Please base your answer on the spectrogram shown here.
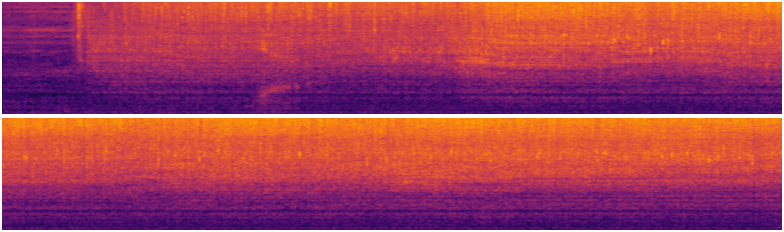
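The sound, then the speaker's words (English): Barley tofu deep-fries in hot oil, giving a dense, steady crackling sizzle that grows louder after the first few seconds and then holds at an even level with no talk. “All right, my oil's nice and hot, so let me start dropping these in.”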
